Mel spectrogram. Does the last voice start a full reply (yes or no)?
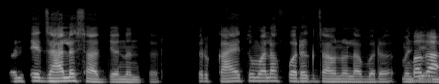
no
